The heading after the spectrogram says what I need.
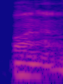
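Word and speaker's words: Bonneau: Bono like that's right like YouTube. Yes. Pronounce like that. Bono Beach.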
